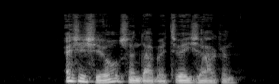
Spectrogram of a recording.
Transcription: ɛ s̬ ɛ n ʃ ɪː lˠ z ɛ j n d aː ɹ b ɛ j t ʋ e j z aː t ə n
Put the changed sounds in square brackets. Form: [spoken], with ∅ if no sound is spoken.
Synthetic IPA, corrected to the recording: ɛ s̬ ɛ n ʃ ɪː lˠ z ɛ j n d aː ɹ b ɛ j t ʋ e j z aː [k] ə n

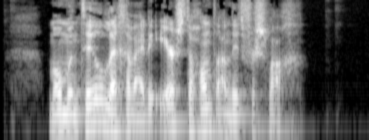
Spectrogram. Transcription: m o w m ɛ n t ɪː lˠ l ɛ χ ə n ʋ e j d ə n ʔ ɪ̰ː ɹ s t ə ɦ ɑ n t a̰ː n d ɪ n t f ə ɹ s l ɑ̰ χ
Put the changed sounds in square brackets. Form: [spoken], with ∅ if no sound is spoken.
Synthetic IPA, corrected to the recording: m o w m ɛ n t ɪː lˠ l ɛ χ ə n ʋ [ɛ] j d ə [∅] ʔ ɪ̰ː ɹ s t ə ɦ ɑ n t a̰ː n d ɪ [∅] t f ə ɹ s l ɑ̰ χ

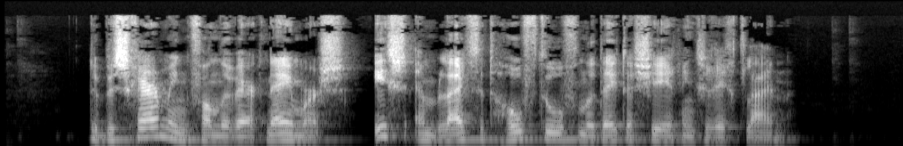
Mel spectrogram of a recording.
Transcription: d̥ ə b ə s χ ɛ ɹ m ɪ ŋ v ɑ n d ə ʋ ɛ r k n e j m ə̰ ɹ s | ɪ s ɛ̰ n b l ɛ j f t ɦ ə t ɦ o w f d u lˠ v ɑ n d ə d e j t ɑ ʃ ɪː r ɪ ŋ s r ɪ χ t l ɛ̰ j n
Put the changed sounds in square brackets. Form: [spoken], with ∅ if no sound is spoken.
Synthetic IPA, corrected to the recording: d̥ ə b ə s χ ɛ ɹ m ɪ ŋ v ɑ n d ə ʋ ɛ [ɹ] k n e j m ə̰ ɹ s | ɪ s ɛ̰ n b l ɛ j f t ɦ ə t ɦ o w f d u lˠ v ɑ n d ə d e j t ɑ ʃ ɪː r ɪ ŋ s r ɪ χ t l ɛ̰ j n

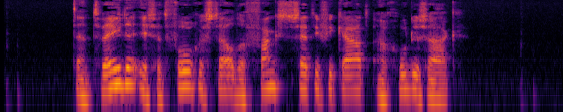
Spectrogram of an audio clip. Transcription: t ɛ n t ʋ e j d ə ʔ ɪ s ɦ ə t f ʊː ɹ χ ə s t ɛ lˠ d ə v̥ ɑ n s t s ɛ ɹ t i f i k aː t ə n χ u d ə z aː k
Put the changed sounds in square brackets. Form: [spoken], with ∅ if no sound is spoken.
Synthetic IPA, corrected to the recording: t ɛ n t ʋ e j d ə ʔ ɪ s ɦ ə t f ʊː ɹ χ ə s t ɛ lˠ d ə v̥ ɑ [ŋ] s t s ɛ ɹ t i f i k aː t ə n χ u d ə z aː k

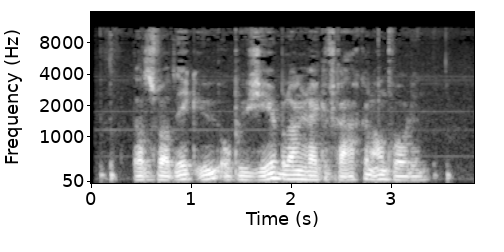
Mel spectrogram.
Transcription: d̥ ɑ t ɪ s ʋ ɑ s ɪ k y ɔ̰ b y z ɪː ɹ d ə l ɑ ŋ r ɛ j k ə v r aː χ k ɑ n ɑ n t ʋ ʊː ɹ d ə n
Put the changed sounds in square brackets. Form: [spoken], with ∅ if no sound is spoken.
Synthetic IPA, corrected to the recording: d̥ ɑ t ɪ s ʋ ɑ [t] ɪ k y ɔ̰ [p] y z ɪː ɹ [b] ə l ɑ ŋ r ɛ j k ə v r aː χ k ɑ n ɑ n t ʋ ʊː ɹ d ə n

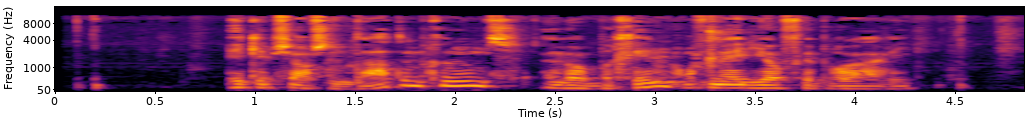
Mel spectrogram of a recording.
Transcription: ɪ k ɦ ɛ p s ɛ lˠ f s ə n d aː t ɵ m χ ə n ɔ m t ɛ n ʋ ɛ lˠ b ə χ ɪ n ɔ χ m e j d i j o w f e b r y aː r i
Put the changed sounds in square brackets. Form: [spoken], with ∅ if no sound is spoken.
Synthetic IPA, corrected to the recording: ɪ k ɦ ɛ p s ɛ lˠ f s ə n d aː t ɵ m χ ə n [u] m t ɛ n ʋ ɛ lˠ b ə χ ɪ n ɔ [f] m e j d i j o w f e b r y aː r i

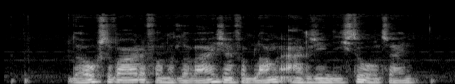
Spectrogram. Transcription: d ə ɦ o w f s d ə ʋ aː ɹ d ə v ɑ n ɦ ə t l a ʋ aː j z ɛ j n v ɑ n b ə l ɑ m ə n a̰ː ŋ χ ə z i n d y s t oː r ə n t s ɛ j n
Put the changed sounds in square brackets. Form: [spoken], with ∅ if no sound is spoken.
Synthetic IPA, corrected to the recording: d ə ɦ o w [χ] s [t] ə ʋ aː ɹ d ə v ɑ n ɦ ə t l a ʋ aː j z ɛ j n v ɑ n b ə l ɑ [ŋ] ə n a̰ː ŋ χ ə z i n d [i] s t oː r ə n t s ɛ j n

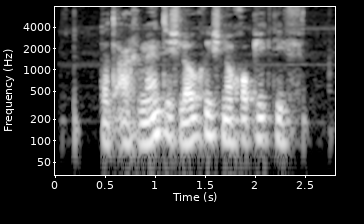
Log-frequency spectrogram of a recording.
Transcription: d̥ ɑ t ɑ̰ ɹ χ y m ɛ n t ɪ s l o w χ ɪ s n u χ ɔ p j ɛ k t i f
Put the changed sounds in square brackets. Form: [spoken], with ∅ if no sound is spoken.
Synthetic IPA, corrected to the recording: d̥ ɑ t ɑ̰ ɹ χ y m ɛ n t ɪ s l o w χ [i] s n [ɔ] χ ɔ p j ɛ k t i f

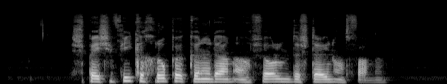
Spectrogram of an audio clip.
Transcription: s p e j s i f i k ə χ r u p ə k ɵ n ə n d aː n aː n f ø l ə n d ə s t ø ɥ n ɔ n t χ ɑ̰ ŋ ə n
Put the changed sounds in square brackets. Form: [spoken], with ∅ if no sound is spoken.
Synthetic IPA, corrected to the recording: s p e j s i f i k ə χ r u p ə k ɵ n ə n d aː n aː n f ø l ə n d ə s t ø ɥ n ɔ n t [f] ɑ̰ [n] ə n

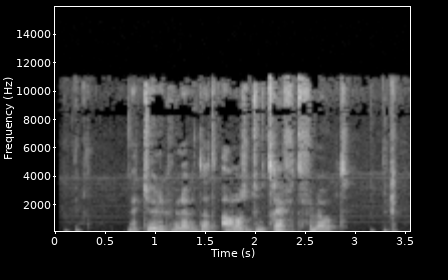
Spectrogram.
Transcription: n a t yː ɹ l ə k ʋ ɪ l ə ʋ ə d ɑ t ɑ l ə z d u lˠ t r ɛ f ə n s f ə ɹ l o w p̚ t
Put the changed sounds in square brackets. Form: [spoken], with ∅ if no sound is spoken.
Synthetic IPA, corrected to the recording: n a t yː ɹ l ə k ʋ ɪ l ə ʋ ə d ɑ t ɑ l ə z d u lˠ t r ɛ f ə n [t] f ə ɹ l o w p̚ t

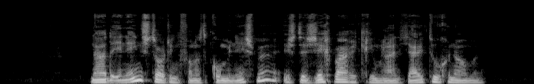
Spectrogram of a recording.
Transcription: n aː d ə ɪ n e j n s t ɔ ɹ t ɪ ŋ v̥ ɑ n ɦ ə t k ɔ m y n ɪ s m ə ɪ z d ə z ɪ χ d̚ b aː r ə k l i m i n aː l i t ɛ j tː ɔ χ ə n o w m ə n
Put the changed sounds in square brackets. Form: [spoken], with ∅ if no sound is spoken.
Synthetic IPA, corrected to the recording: n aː d ə ɪ n e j n s t ɔ ɹ t ɪ ŋ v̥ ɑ n ɦ ə t k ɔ m y n ɪ s m ə ɪ z d ə z ɪ χ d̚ b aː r ə k [r] i m i n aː l i t ɛ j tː [u] χ ə n o w m ə n

